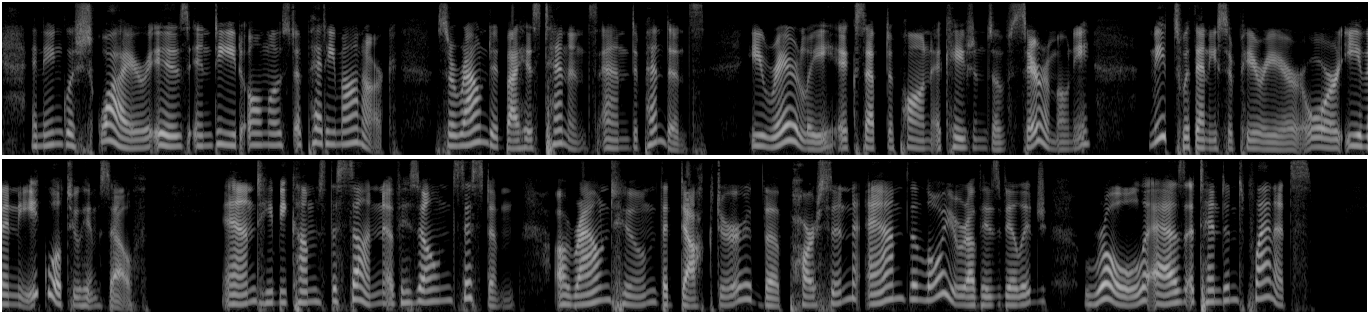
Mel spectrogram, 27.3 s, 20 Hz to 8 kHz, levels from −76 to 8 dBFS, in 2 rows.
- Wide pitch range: Yes, wide, 6.4 semitones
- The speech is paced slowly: Yes, slow, 125 wpm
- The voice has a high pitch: Yes, high, 200 Hz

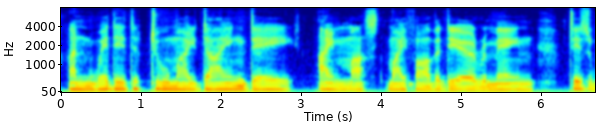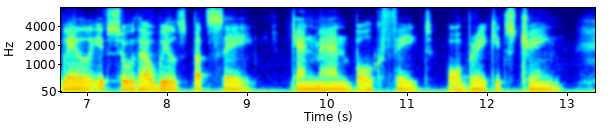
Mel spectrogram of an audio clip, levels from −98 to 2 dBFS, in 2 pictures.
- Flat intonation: Yes, narrow, 2.1 semitones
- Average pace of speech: No, slow, 120 wpm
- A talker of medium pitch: No, low, 115 Hz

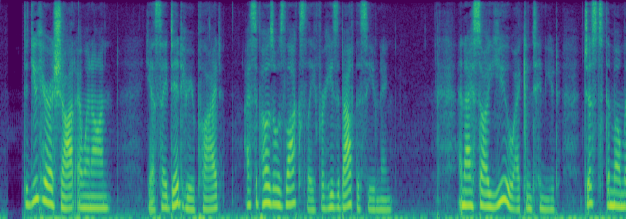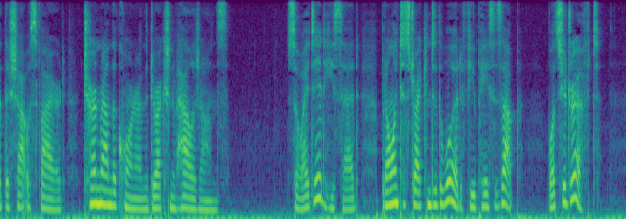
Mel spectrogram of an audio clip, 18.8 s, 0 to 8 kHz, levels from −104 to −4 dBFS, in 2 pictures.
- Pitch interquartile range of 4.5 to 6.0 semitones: Yes, average, 5.3 semitones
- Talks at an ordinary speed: No, fast, 210 wpm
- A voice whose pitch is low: No, medium, 170 Hz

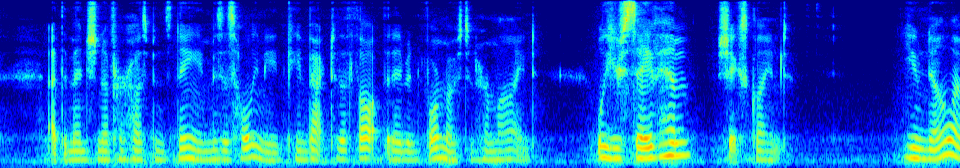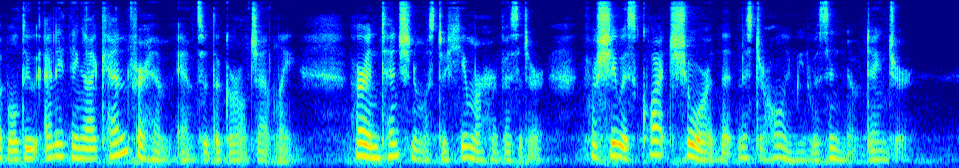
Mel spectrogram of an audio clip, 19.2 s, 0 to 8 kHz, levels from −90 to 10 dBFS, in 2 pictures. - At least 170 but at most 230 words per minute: Yes, average, 190 wpm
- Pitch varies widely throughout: No, average, 3.6 semitones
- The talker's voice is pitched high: No, medium, 175 Hz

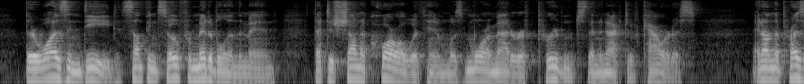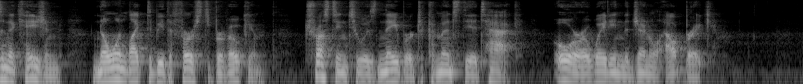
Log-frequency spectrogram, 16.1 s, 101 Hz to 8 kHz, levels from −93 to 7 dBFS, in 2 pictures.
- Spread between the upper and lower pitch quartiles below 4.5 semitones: No, average, 5.0 semitones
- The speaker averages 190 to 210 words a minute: Yes, average, 200 wpm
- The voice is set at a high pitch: No, very low, 95 Hz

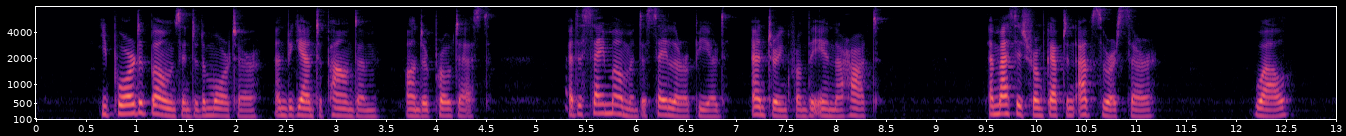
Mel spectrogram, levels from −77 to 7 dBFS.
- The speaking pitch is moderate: Yes, medium, 180 Hz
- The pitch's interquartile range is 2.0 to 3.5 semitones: Yes, average, 3.1 semitones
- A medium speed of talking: Yes, average, 150 wpm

